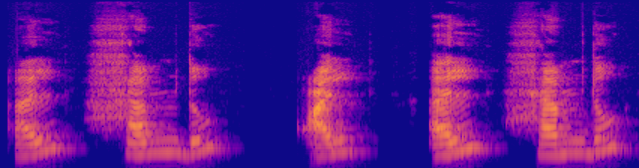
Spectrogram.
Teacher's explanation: الحمد، حمد، ہا جو ہے اس پہ زبر ہے اور میم ساکن ہے، اور اس کو ہم اس پہ غنہ بالکل نہیں پیدا کریں گے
